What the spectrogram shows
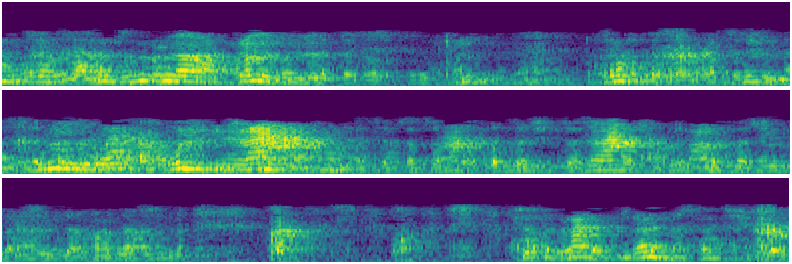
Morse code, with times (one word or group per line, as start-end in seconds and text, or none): none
